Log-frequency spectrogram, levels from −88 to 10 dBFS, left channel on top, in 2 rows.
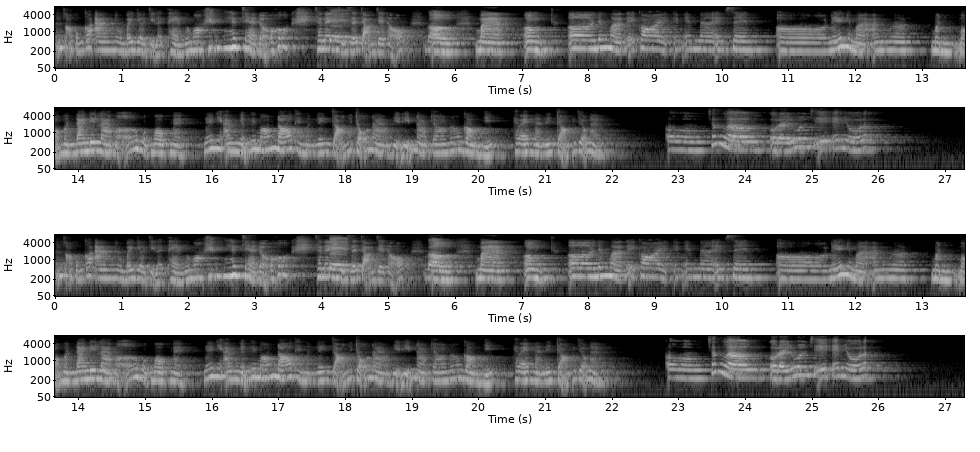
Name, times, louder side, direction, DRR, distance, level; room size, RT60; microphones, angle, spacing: voice 1, 0.0-6.0 6.3-7.4 7.7-10.5 10.8-12.8 13.1-15.6 15.9-20.2 20.5-21.9, left 1 dB, 10° left, 8 dB, 0.4 m, -27 dB
voice 2, 4.1-4.5 5.5-5.9 22.8-25.8, right 3 dB, 40° right, 9 dB, 0.8 m, -27 dB
14.0 x 12.0 x 3.4 m, 1.2 s
head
